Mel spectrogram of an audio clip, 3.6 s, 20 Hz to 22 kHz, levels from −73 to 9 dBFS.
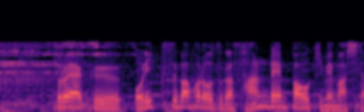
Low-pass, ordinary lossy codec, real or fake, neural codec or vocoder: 5.4 kHz; none; real; none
